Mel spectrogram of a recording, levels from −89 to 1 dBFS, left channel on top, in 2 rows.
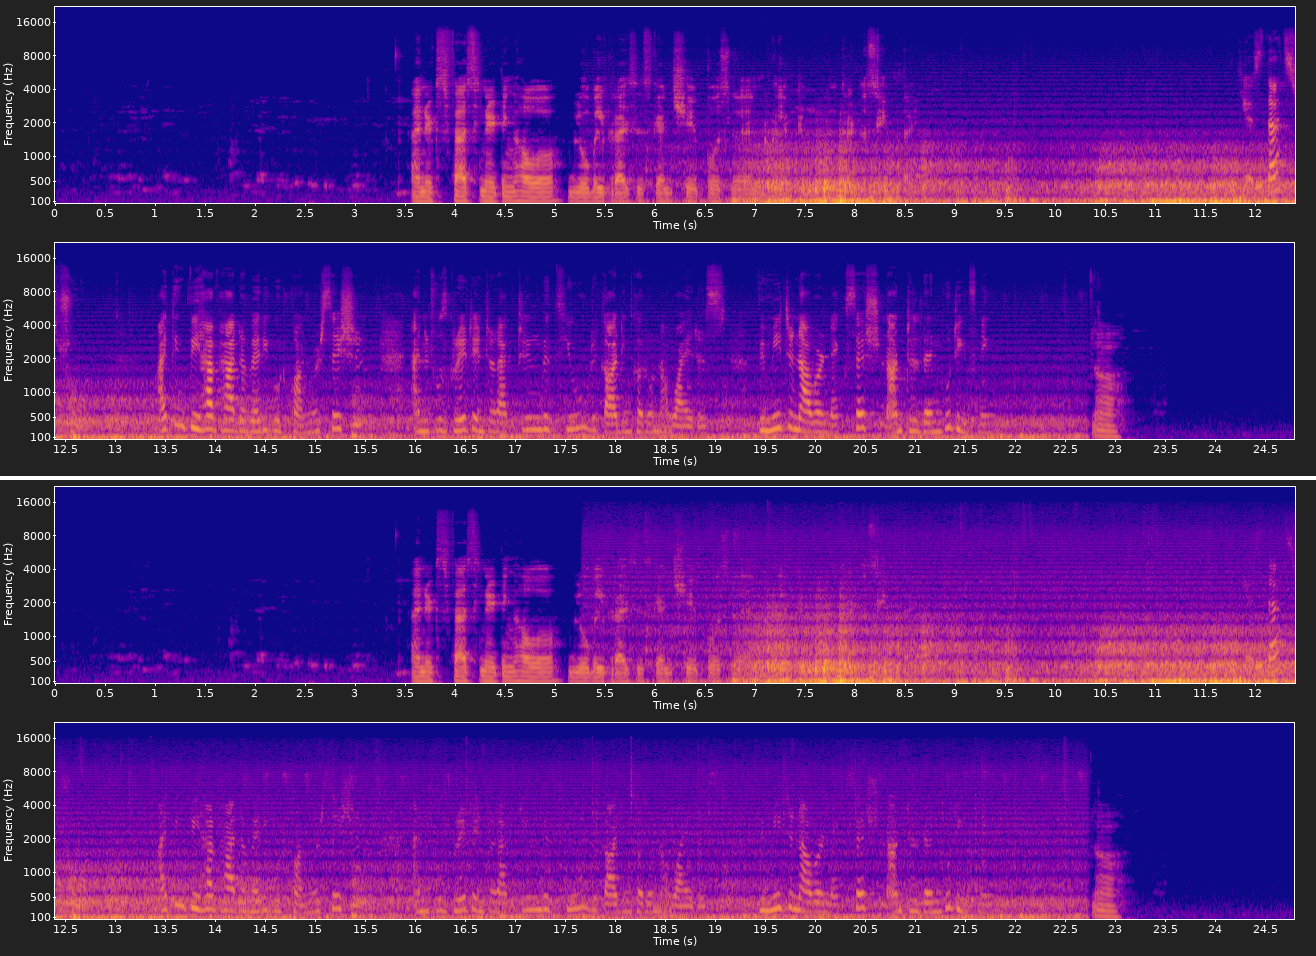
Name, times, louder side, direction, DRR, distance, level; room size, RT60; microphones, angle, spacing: voice 1, 3.6-8.7 22.8-23.1, left 1 dB, 25° left, 2.3 m, -34 dB
sound 1, 5.3-22.7, right 1 dB, 60° right, 3.2 m, -28 dB
voice 2, 11.8-12.8 13.4-19.1 19.4-21.8, left 3 dB, 50° left, 1.8 m, -32 dB
head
